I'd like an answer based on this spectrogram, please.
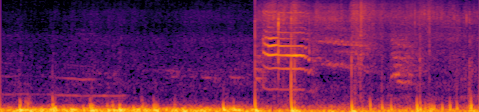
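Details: Two tabby cats on an island seek affection and food, meowing, purring and rubbing; one gives a steady, low rumbling purr broken by a couple of short meows.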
